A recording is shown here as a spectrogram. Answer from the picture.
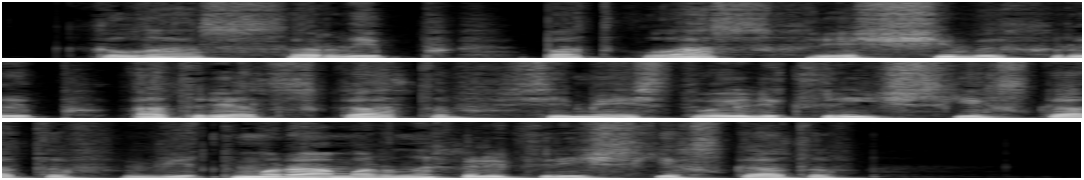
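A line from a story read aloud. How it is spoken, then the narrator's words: Broken whisper. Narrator (Russian): Консель ... этот вечный классификатор прошептал прерывающимся голосом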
